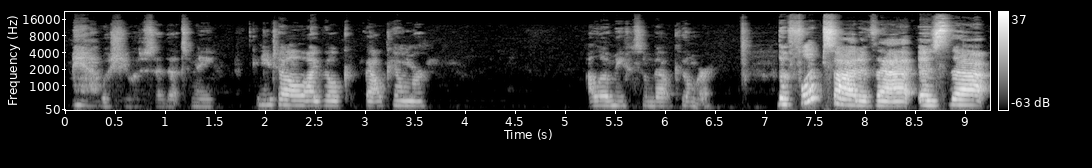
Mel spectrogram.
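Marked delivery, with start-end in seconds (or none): 0.1-6.5 hushed, near-whispered confession; smitten aside. Real, not acted. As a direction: drop to a very soft private murmur. Smitten aside about the actor.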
